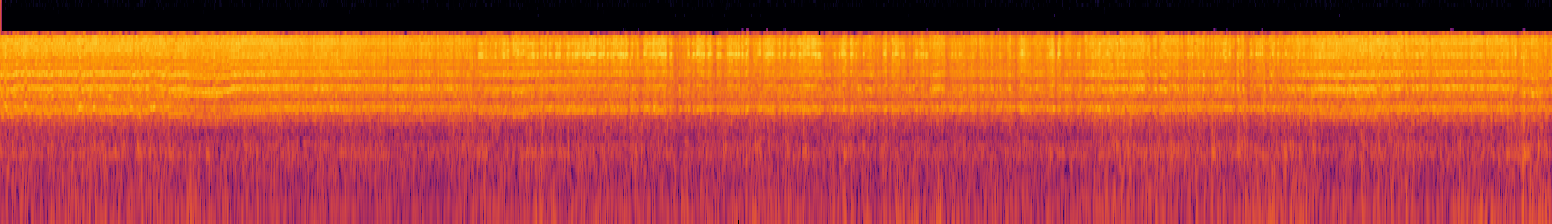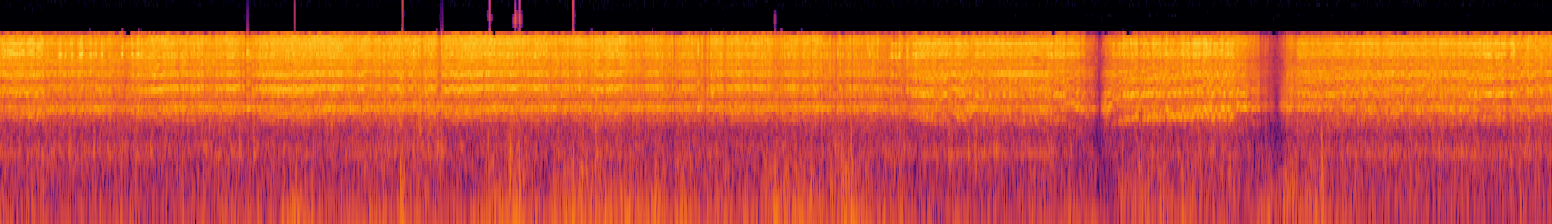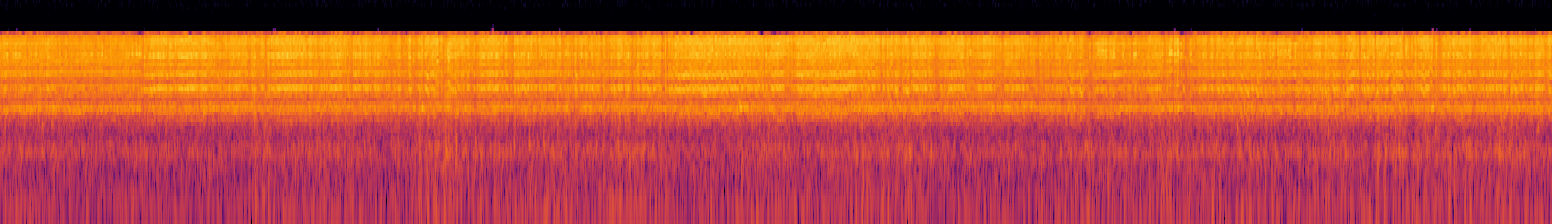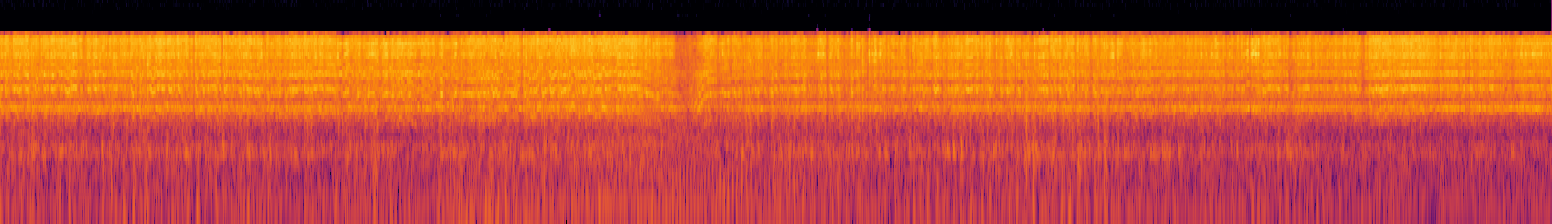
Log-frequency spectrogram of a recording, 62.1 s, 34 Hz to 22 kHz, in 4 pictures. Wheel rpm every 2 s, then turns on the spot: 200, 220, 230, 240, 230, 230, 220, 220, 220, 220, 230, 240, 190, 130, 150, 220, 230, 230, 230, 220, 230, 230, 230, 230, 220, 200, 150, 220, 220, 230, 230.
none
